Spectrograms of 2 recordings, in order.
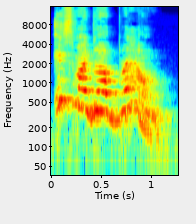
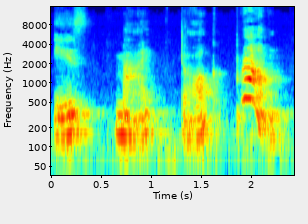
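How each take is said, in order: First: High questioning voice, falling at the end; asking tone. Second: Slow, low, rising on "brown"; question rise. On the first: Teacher demonstrating a question to pupils, high asking tone. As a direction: raise the voice to ask. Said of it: "what if I ask". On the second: Teacher modelling a question to the class, slow rise on "brown". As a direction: let "brown" climb slowly at the end. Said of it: "because I'm asking a question". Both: Shown as a demonstration.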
